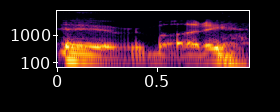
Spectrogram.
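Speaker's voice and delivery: very quiet, hushed, put-on deep voice. Trying to fake a deep voice after saying they can't: fake deep voice. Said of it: "I can't even fake a deep voice".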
